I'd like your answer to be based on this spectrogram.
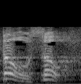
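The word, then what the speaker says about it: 抖擞: 头陀心意叫做度多，旧意叫做陀陀，翻成中国话呀就是斗兽，手字旁一个斗字，伸斗的斗，手字旁一个树木的树，就是念作斗兽，就是好像这个衣服脏了，把它哈这个整动一下，把这个脏东西弄把它弄掉下来，斗兽啊。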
